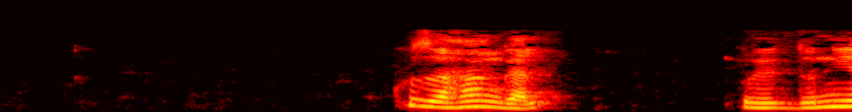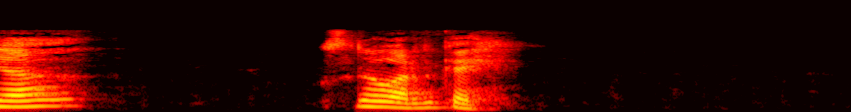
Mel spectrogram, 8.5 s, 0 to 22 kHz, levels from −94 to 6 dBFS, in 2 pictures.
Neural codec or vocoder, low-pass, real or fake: none; 7.2 kHz; real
